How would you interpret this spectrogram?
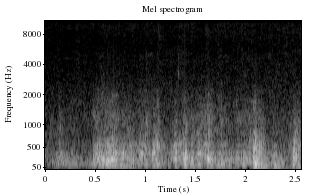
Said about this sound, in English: the rain began to spit and a distant roll of thunder could be heard.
